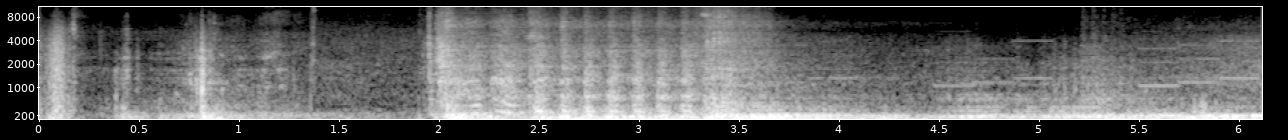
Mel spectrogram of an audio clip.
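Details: Engine with turbo supporting mods, first start after loading a new ECU tune; fuel pump primed 2 seconds: a few uneven cranking chugs, then it catches and settles into a steady, strong low rumble; normal crank and start.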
